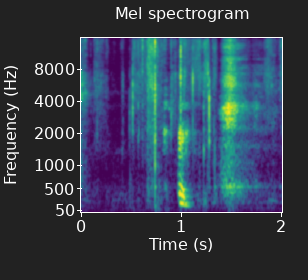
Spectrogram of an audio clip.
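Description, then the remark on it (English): Paper being unfolded: a quick series of crisp rustles and crinkles over about two seconds, with one sharper crackle midway and a broader swish near the end, fairly quiet overall. “Up next, we have nothing yet because I haven't unfolded the paper.”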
